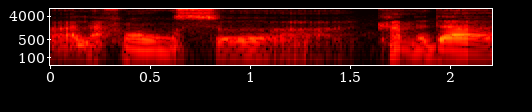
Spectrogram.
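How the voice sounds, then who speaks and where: Speech here comes very slowly. A man delivers it with an American accent. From US, Colorado. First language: English (speaking French). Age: 20s. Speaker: YouTuber, political commentator. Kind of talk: casual vlog monologue. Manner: halting, many fillers and repetitions.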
